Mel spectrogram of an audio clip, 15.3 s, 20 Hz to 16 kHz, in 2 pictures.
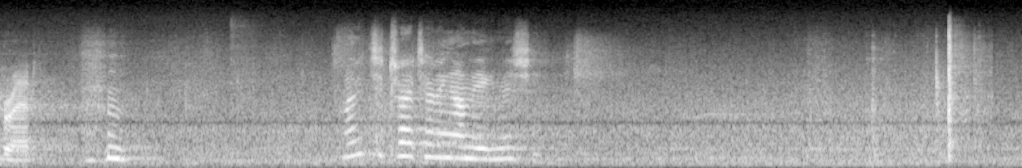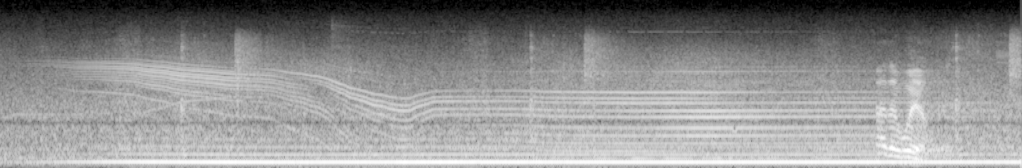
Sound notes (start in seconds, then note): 0.6 chuckles; 6.6 clicks; 7.9 engine humming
